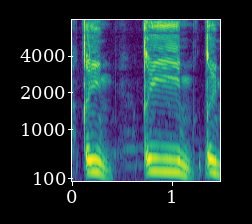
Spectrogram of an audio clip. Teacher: কফের উচ্চারণ হচ্ছে জিহ্বার গোড়া উপরে তালু থেকে, এভাবে কিম কিম কিম, এভাবে ধাক্কা দিয়ে উচ্চারণ করবেন কিম মুস্তাকিম সিরাতাল্লাযীনা আনআমতা আলাইহিম।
